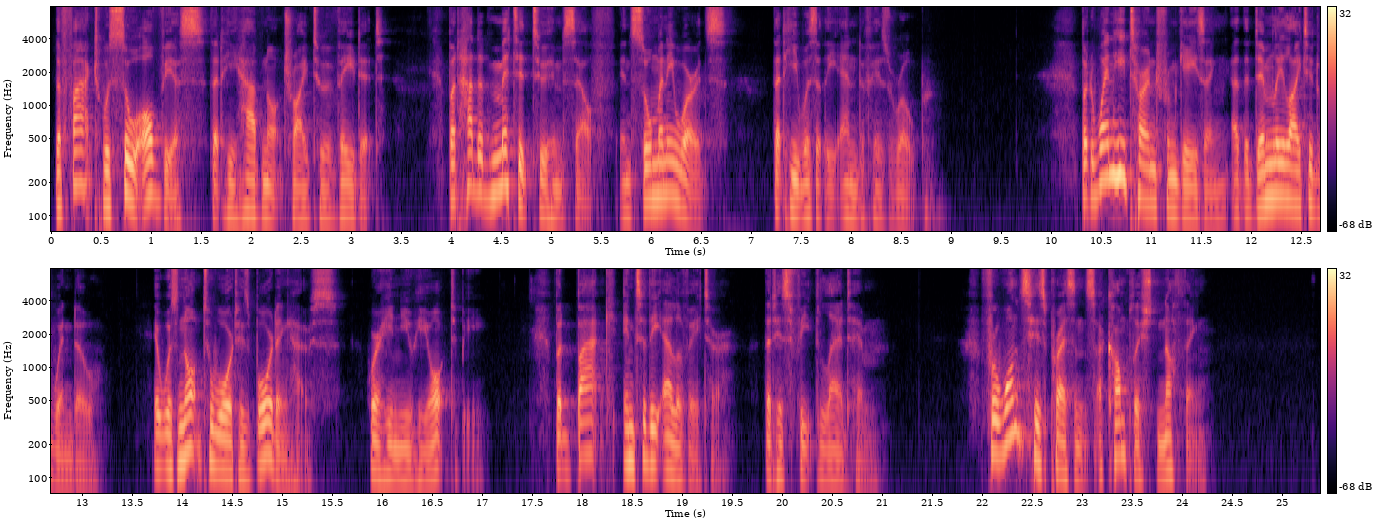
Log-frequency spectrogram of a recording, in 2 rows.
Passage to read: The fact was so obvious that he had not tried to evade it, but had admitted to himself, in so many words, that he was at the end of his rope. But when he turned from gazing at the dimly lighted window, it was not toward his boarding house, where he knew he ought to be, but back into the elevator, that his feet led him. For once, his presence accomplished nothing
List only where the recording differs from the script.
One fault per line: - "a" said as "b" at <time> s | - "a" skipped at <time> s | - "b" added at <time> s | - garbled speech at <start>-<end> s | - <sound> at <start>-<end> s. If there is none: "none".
none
